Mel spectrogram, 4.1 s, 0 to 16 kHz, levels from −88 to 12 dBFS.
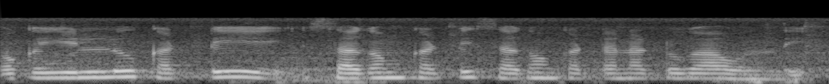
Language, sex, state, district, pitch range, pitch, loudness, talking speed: Telugu, female, Telangana, Mahabubabad, 180-200 Hz, 190 Hz, -16 LUFS, 130 wpm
